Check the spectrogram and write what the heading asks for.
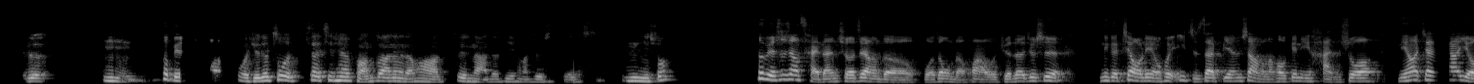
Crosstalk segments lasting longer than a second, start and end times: none

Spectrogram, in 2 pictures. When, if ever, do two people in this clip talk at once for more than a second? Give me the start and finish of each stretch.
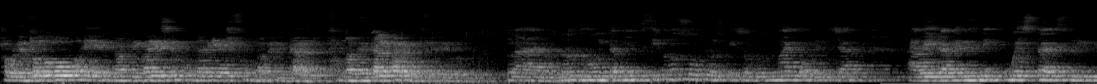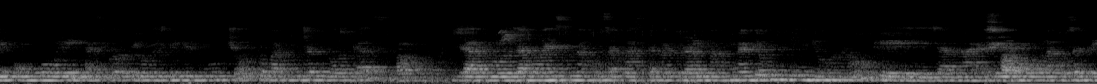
none

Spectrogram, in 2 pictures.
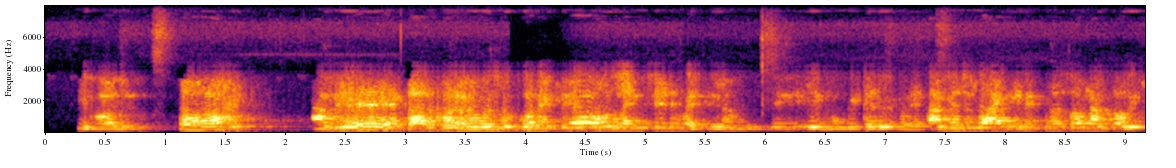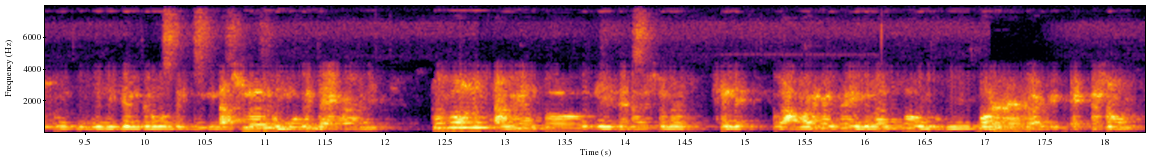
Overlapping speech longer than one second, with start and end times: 3.4-4.6

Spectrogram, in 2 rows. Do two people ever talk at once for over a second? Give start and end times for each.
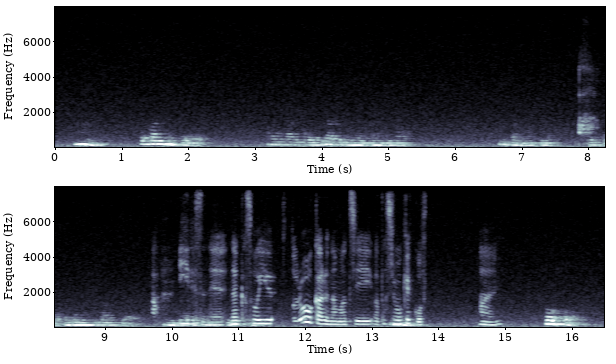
10.1-11.4

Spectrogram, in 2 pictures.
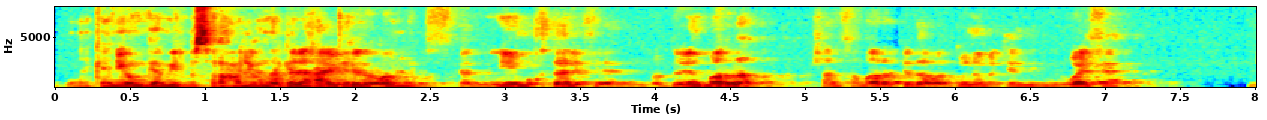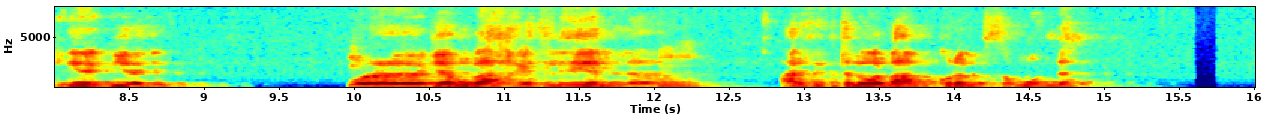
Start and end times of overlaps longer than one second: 1.2-2.4

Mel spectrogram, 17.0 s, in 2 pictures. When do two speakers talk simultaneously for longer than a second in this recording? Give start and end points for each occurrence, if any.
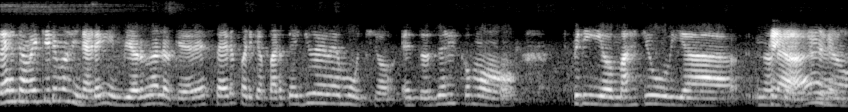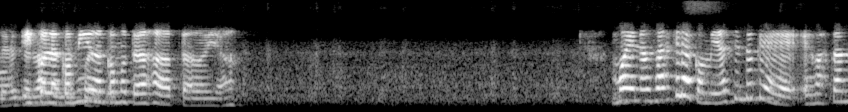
7.7-9.7

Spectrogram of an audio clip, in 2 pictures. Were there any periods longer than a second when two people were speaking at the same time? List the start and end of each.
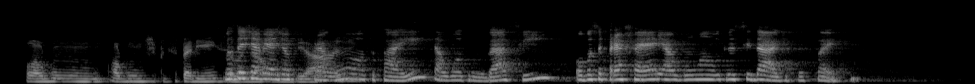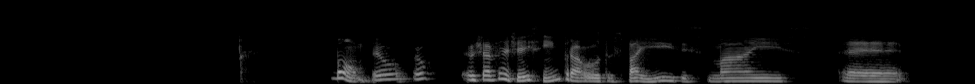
2.2-3.6

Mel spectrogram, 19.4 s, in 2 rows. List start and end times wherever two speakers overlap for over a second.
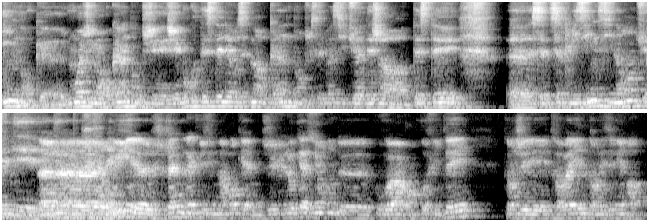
10.2-11.4

